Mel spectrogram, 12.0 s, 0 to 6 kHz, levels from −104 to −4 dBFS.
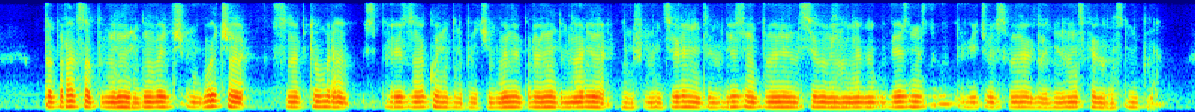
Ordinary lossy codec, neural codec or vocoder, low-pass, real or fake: none; autoencoder, 22.05 kHz, a latent of 192 numbers a frame, VITS, trained on one speaker; 5.4 kHz; fake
